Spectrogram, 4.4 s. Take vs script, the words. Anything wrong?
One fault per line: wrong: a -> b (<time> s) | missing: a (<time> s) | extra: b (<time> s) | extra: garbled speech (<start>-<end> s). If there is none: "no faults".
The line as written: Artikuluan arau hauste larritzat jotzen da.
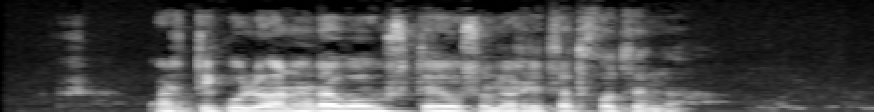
extra: oso (2.3 s)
